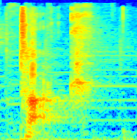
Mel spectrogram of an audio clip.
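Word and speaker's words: tak: Yes, in Swed as far as I'm aware in in Polish, the way you say yes is tuck, isn't it?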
